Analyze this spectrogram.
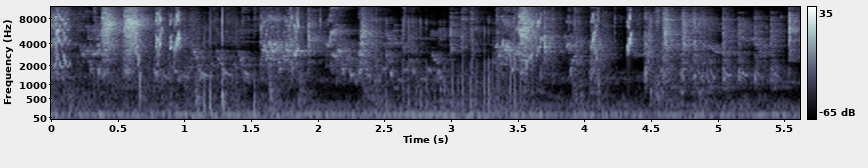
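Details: Forpus parrotlets, small hook-billed parrots, giving rapid high chirps and short squeaky calls in bursts over a low steady background hum.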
